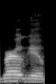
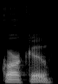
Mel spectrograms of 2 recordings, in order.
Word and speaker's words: Grogu: connection here yeah yeah george we're typing grogu but i'm pretty sure it's pronounced gorku okay yeah yeah um now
